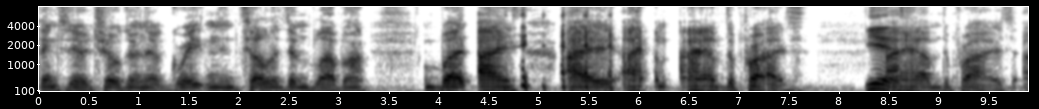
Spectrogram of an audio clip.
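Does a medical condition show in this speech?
Yes: ALS; throat muscles affected, speech slowed.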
